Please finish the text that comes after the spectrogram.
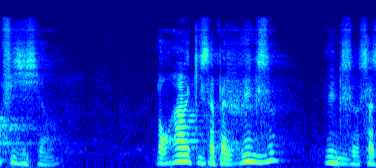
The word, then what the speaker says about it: Higgs: Et puis, il y a eu trois physiciens, dont un qui s'appelle Higgs. Higgs, ça s'écrit H-I-G, H-I-2-G-S.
